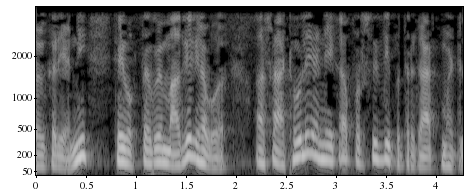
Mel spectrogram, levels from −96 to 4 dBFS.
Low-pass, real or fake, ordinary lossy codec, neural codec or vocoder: 3.6 kHz; fake; none; vocoder, 44.1 kHz, 80 mel bands, Vocos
